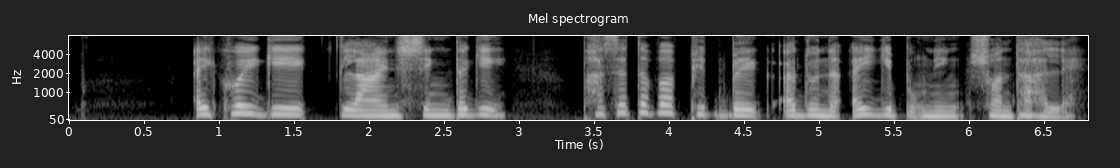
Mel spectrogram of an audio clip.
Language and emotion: Manipuri, sad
